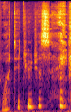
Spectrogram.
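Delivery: high, hushed menacing father; a father catching his son swearing, hushed and stern. Retold or imitated. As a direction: quietly threaten like a shocked dad. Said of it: "when his father goes".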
